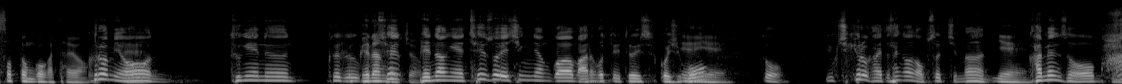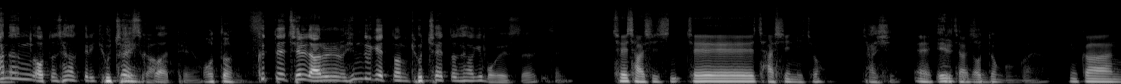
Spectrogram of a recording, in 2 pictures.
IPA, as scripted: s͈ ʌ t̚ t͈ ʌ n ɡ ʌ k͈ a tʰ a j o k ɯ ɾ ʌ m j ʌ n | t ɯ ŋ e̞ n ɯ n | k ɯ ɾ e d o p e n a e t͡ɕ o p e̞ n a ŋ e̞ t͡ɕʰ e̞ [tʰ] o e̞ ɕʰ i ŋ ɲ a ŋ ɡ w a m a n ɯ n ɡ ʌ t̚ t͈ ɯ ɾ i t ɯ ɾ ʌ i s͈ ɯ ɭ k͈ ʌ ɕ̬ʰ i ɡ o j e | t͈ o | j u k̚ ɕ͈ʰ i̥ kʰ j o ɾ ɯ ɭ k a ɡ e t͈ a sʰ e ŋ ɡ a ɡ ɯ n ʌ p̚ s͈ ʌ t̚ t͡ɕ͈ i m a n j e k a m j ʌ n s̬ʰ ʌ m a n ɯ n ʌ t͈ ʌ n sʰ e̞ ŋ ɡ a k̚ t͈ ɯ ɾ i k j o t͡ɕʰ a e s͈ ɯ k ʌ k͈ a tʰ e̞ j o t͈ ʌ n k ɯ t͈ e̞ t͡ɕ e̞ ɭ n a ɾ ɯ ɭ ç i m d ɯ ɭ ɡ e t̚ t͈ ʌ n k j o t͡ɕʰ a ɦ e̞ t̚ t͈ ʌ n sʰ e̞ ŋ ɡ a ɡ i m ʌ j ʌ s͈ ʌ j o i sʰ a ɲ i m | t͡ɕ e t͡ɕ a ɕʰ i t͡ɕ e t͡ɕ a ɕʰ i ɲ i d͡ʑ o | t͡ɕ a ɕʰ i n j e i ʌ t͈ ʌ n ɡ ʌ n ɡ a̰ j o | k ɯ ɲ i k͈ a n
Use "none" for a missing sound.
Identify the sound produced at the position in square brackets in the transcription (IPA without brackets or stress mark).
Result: sʰ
